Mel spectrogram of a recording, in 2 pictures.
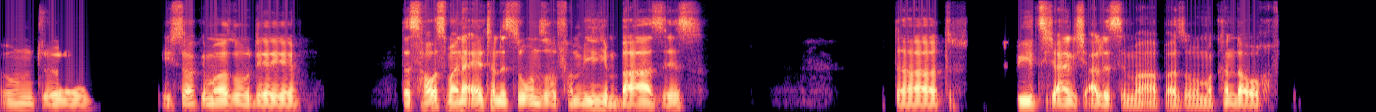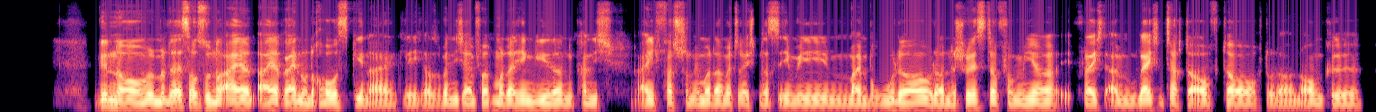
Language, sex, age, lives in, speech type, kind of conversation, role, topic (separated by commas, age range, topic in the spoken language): German, male, 35-39, Germany, conversation, unstructured, none, Was macht eine Familie für dich besonders?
